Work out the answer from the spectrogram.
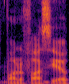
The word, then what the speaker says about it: Bonifacio: And just a quick note for everyone listening on pronunciation, that's Bonafasio with a soft C like an S. So bony f ah and chavez with a hard sh as in Charlie.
